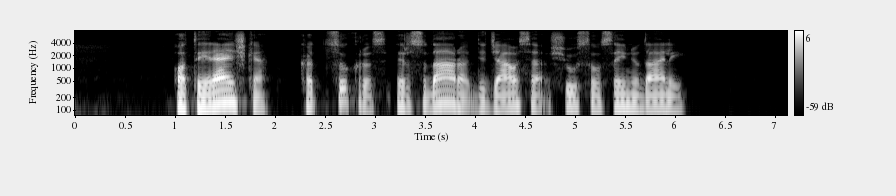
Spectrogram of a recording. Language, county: Lithuanian, Šiauliai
